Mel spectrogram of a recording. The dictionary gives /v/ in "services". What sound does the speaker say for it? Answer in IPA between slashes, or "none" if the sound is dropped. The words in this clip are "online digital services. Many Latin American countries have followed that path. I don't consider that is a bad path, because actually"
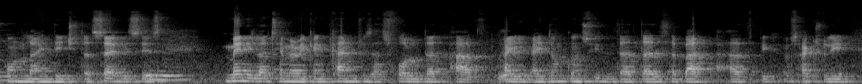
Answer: /v/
